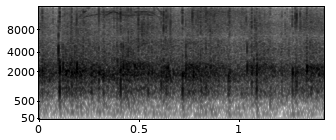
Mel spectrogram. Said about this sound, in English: yeah, that's right. We should applaud.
